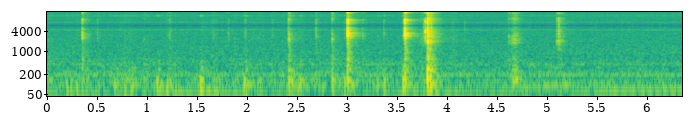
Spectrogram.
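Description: Sharp clicks and light knocks of small plastic parts of a Thermacell mosquito repeller and a screwdriver being handled on a table, the loudest three coming close together about three to four seconds in.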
